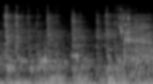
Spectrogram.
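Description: Computer keyboard keys tapped a few times at close range in a quiet room, a short run of light clicks with a brief pause between.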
